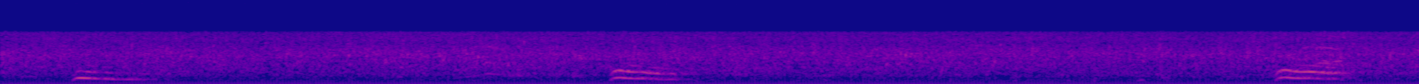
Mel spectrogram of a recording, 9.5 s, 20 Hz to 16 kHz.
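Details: Male and female Eurasian eagle-owls at their nest in Estonia, filmed by a live nest camera on 18 March 2022; three deep, brief, downslurred hoots spaced about four seconds apart over steady hiss.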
